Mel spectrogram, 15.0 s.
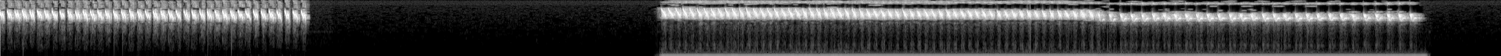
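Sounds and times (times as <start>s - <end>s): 
domestic canary giving long rolling song: 0.0s - 3.1s, 6.6s - 14.3s.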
